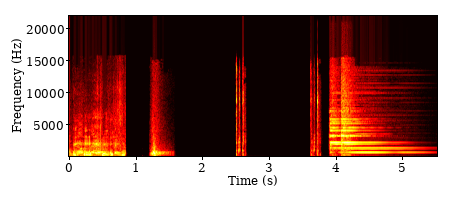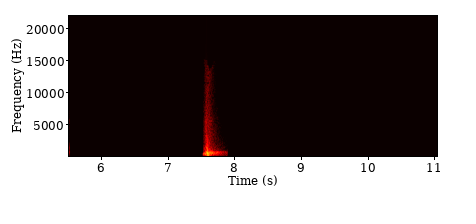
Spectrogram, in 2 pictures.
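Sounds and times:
notification bell ding: 3.9 - 5.6.

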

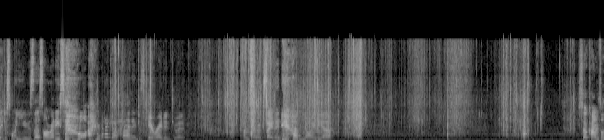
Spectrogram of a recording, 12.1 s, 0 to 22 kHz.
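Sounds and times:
padded mailer rustling: 2.0 - 3.3, 3.9 - 11.7.

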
